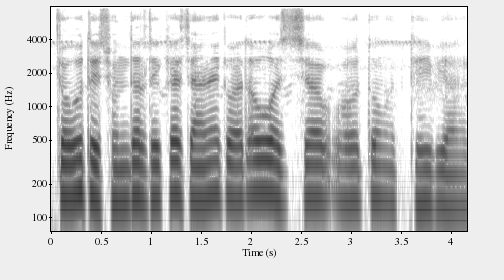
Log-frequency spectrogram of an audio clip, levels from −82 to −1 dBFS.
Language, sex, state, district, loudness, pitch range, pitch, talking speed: Hindi, male, Chhattisgarh, Sarguja, -30 LUFS, 140-150 Hz, 145 Hz, 85 wpm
